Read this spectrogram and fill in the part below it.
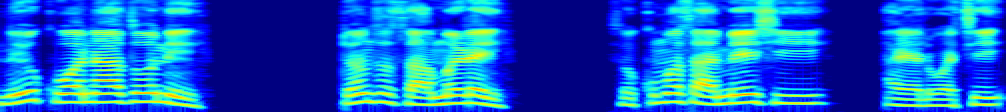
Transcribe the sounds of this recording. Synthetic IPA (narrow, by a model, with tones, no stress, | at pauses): niː˦kʷʊ˨wa˦na˦zoː˦neː˨ | dɔ˦ns̬u˨saː˨mi˦ɽa˦˨j | su˨kʷʊ˦ma˦saː˨meː˦ʃi˦ | ʔa˨jɐ˨lwɐ˨t͡ʃeː˦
